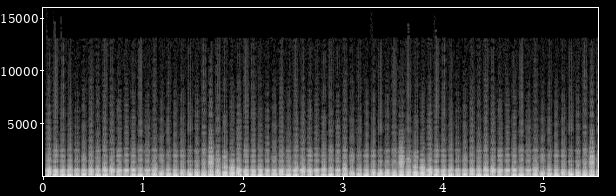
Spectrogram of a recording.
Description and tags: grain002atonal
Granular electronic industrial beat/sound.
ambient, atonal, dark, electronic, granular, industiral, loop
